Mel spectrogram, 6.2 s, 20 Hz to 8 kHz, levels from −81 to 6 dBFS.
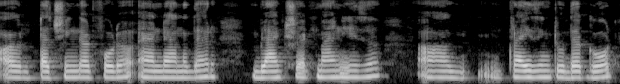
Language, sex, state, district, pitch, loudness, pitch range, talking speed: English, female, Punjab, Kapurthala, 185 Hz, -17 LUFS, 180-190 Hz, 135 wpm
